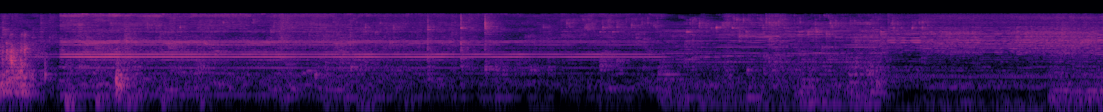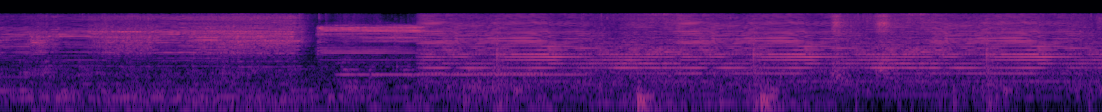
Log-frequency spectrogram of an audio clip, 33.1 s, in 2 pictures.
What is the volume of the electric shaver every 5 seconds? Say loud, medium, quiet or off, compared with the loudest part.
loud, medium, medium, loud, loud, loud, loud.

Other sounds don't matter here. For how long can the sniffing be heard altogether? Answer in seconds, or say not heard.
2 s.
